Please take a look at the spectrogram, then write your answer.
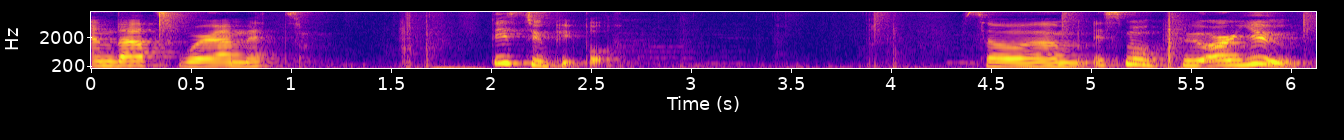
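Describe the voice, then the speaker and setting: Fairly slow speech in a Norwegian accent, with very wide pitch swings and long, frequent pauses. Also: woman, fairly high pitch for a woman. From Norway. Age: 20s. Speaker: podcast host, journalist. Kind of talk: casual chat. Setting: winery.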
